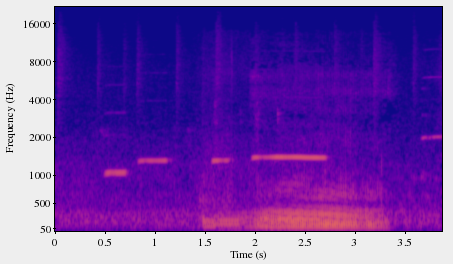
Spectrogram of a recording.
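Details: Snoring in a female French bulldog born March 2020, known for heavy snoring: a single loud, rattling snore while asleep, heard against faint background music or whistling tones.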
